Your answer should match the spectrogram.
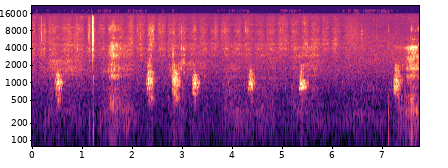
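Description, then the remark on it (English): A dog barks repeatedly in short, irregular bursts, about eight or nine barks, sounding faint against a quiet background with no one talking. “is just a bark nut.”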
